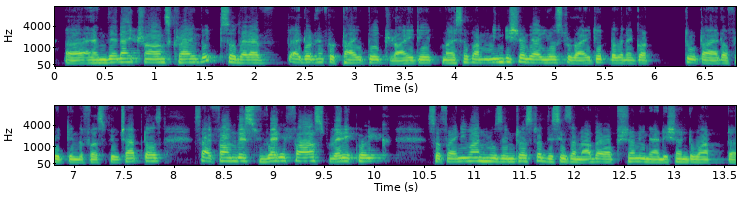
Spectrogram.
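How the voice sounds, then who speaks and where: A man hosting a podcast, explaining his writing process in a relaxed way with plenty of "uh" and "basically". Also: mid-range voice, poor audio. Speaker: podcast host. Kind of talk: casual interview chat.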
